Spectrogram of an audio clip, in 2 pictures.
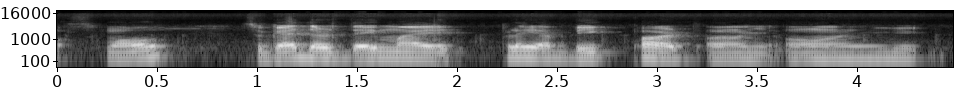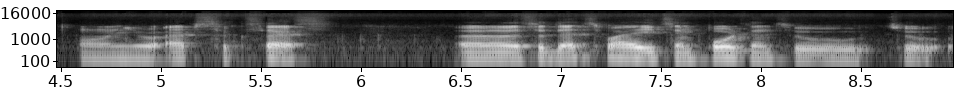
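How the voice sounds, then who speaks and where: A man's voice: medium pitch, slight background noise, low-quality recording. Mozambican man giving a casual tech talk. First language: Portuguese. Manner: relaxed, many fillers and restarts. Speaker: guest speaker, developer expert. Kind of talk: online tech talk presentation.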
